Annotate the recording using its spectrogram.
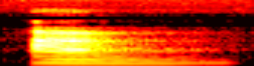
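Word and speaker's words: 앙: Nah, iyeng ini kalau posisi di awal itu tidak ada bunyi. Ya, tapi kalau posisinya di akhir itu diucapkan atau bunyinya eng. Coba kita praktekkan. Nah, di sini ada iyang kan sama iyang itu enggak ada bunyinya. Ada vokal A, berarti cuma yang dibaca itu A. Nah, terus ada konsonan akhir ing, berarti ini dibacanya ang. Coba kita cari yang lain.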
